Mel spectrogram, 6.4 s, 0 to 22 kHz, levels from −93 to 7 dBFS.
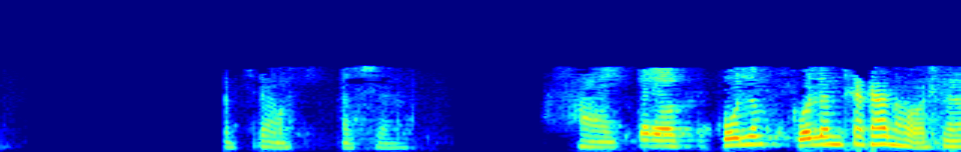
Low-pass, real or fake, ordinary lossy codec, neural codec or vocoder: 3.6 kHz; fake; MP3, 16 kbps; codec, 16 kHz, 1 kbps, X-Codec, HuBERT features, trained on general audio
